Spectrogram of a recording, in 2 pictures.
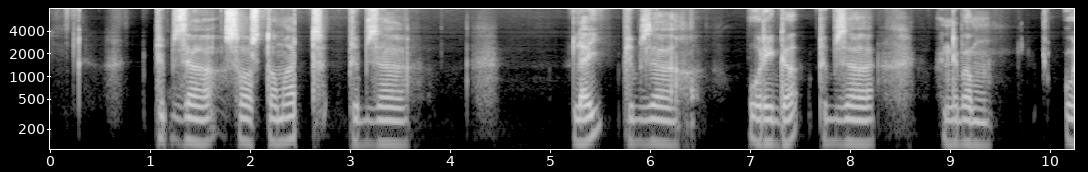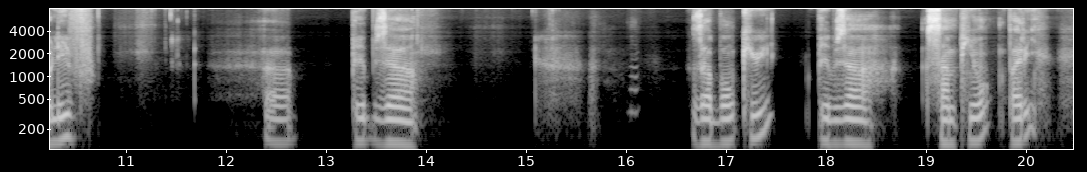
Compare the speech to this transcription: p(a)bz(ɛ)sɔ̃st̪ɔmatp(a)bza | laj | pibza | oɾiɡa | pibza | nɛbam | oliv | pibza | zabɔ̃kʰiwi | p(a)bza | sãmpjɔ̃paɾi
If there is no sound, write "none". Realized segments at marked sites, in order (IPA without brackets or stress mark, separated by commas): i, a, i, i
